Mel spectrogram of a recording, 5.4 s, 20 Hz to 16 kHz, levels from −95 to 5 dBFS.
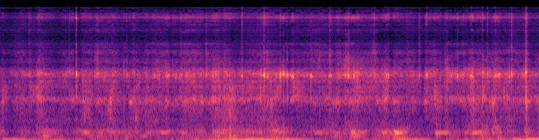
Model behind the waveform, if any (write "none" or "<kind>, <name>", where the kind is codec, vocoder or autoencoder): autoencoder, DAC-VAE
